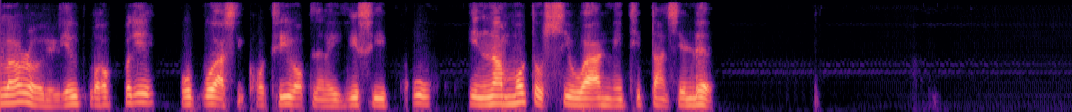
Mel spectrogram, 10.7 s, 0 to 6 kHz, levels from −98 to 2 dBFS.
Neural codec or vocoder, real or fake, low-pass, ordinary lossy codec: codec, 16 kHz in and 24 kHz out, 0.8 kbps, FocalCodec, streaming, 65536 codes; fake; 5.4 kHz; none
